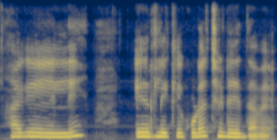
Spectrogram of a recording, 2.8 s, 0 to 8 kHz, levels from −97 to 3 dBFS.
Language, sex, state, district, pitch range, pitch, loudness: Kannada, female, Karnataka, Bidar, 210-230 Hz, 225 Hz, -13 LUFS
